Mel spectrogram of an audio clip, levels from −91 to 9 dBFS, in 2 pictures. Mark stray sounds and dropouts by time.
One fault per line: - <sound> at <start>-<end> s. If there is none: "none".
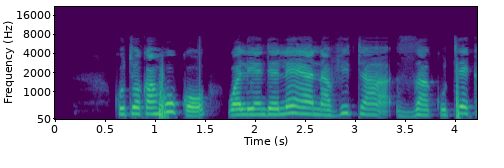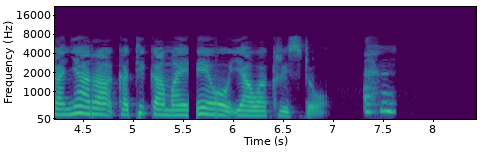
- dropout at 5.5-5.6 s
- laugh at 7.3-7.6 s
